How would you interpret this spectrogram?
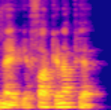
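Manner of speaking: ordinary talk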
